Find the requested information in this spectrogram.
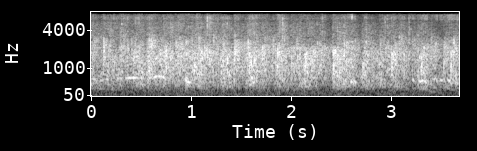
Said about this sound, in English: Give them a round of applause, y'all.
